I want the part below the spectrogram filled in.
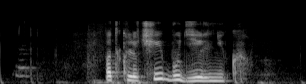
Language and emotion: Russian, neutral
